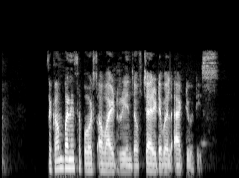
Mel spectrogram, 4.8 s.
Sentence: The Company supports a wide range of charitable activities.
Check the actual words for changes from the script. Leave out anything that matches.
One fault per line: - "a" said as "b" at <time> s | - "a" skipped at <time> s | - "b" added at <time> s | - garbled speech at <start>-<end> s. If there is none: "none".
none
